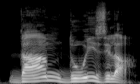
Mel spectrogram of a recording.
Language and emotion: Urdu, neutral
